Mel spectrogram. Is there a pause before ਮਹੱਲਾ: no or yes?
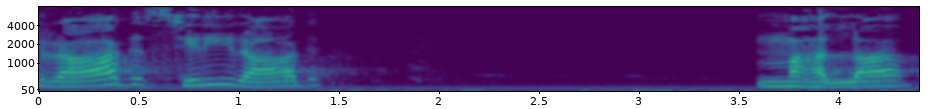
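yes. There is a pause before the final word. The final word belongs with the numeral that follows. The speaker calls it right. "ਇੱਥੇ ਰਾਗ ਸ੍ਰੀ ਰਾਗ ਅਰਧ ਵਿਸ਼ਰਾਮਕ ਹੈ"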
